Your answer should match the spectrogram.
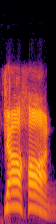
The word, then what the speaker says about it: Jahan: Jahan. 2 syllables.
